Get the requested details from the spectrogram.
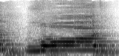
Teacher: जबान की जो करवट, वो करवट लेकर जब ऊपर के दाढ़ों की जड़ से लगते हैं तो ज़ुआद की अदायगी होती है। और आप जबान की करवट जो है दोनों तरफ मिलाकर लगाकर आप अदा कर सकते हैं ज़ुआद की मखरज, और दाएं तरफ से मिलाकर भी अदा कर सकते हैं, बाएं तरफ से मिलाकर अदा कर सकते हैं।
